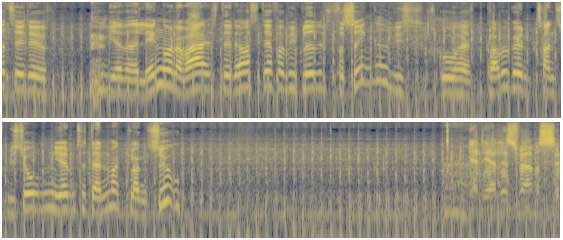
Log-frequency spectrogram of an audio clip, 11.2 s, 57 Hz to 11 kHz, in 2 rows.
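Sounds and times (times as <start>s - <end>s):
speech: 0.0s - 7.5s, 10.4s - 11.1s
helicopter landing on an island, rotor blades beating: 0.0s - 11.1s.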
